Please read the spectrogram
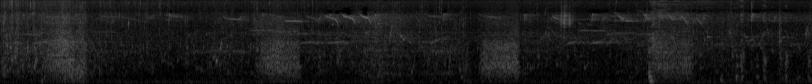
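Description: A swimming wild hog breathing hard, a loud puff of breath about every two seconds: the animal is winded from the swim. Birds chirp in the background.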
